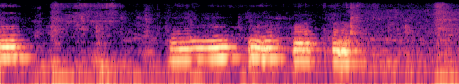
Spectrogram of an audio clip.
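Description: Broiler hens clucking nearby, a few short, clear clucks in a quick uneven series, with soft background noise between them.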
